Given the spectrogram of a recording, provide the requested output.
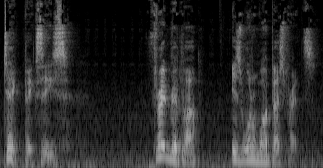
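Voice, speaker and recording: An actor playing a wry, stubborn street magician detective in an audio drama, with a gravelly, sardonic delivery. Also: male voice, medium pitch, very animated, a little slow, pushed and bright, exaggerated voice. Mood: storytelling. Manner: sardonic, wisecracking. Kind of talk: audio drama acting and noir-like narration.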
